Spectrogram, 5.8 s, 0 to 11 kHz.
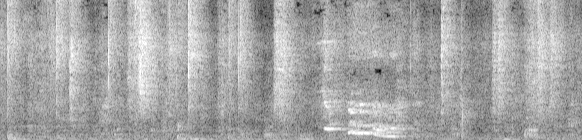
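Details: Puppies playing together at a half-day puppy session joined by Kiko, an Australian Shepherd, on 12-5-2023; midway, one short whimpering whine slides steeply downward, framed by soft scuffles and quiet indoor room noise.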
